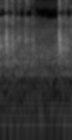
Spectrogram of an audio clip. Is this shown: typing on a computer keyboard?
yes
